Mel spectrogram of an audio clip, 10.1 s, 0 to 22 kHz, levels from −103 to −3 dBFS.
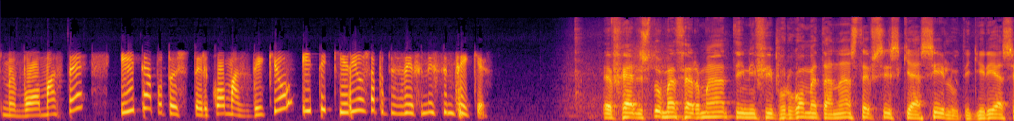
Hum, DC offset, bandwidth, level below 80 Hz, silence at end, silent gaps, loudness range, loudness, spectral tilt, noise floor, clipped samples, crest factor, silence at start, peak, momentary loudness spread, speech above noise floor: none; under 0.1%; 12.5 kHz; -50 dBFS; 0 s; none; 3 LU; -17 LUFS; -4.5 dB/octave; -64 dBFS; under 0.1%; 16 dB; 0 s; 0 dBFS; 5 LU; 47 dB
